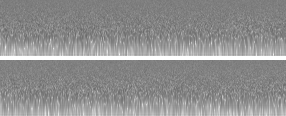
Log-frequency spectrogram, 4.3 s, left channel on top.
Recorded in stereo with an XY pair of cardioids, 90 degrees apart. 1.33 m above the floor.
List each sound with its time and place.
Only background noise.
